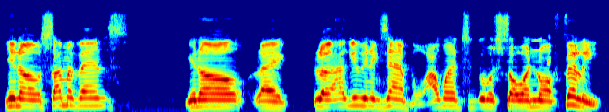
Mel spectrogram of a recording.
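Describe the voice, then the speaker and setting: On the high side and at a moderate pace, his voice is bright, forceful and smooth, with no echo. The speaker, a fifties-aged music performer, jokes and repeats himself emphatically in a casual one-on-one interview on muffled lo-fi audio.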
